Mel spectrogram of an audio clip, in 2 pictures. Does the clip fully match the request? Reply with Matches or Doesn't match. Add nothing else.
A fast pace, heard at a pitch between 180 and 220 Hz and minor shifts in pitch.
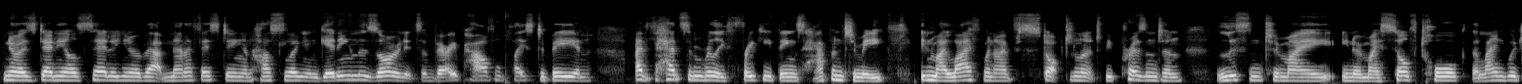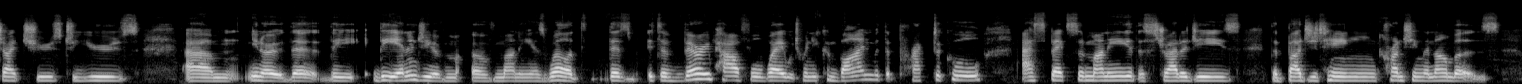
Doesn't match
